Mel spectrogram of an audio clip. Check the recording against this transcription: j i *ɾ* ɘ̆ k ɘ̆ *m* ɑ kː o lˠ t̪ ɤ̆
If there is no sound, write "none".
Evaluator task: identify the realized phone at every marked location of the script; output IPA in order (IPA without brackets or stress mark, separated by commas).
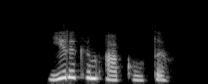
ɾ, m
